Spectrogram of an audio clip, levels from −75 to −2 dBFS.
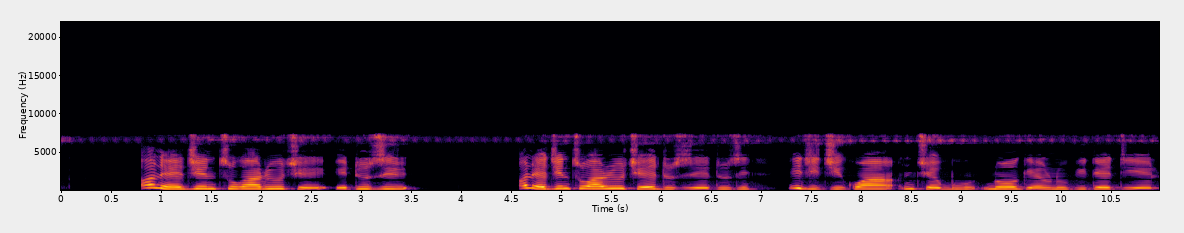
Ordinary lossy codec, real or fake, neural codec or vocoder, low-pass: none; real; none; 7.2 kHz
